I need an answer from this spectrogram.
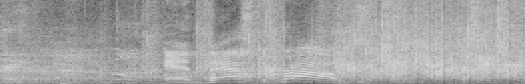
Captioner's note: audience claps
